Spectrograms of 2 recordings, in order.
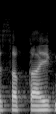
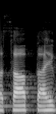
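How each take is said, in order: First: साप्ताहिक opening on short "sap"; wrong short vowel. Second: साप्ताहिक opening on long "saap"; long first vowel. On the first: Teacher showing the error, short "sap" in साप्ताहिक. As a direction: clip the first vowel of साप्ताहिक. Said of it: "साप्ताहिक होता है". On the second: Teacher correcting students, long "saap" in साप्ताहिक. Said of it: "होता है". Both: Shown as a demonstration.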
